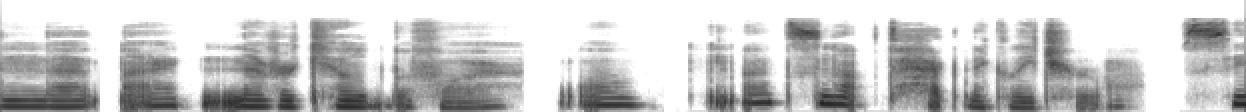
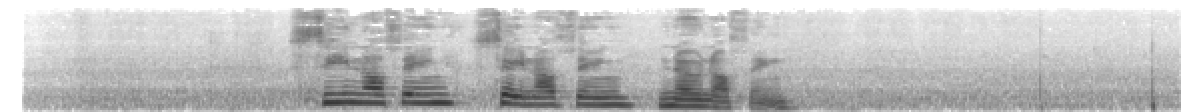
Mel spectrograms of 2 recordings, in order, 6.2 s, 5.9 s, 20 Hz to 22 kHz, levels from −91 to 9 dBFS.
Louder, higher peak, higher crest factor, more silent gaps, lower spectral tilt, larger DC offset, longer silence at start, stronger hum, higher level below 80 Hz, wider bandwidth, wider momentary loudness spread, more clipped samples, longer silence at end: first, -19 LUFS vs -23 LUFS; first, 0 dBFS vs -6 dBFS; about the same, 18 dB vs 20 dB; first, 0.49-0.58 s, 2.61-2.78 s, 3.31-3.43 s, 5.72-5.90 s vs none; about the same, -4.5 dB/octave vs -4.5 dB/octave; neither; second, 0 s vs 0.5 s; neither; first, -54 dBFS vs -76 dBFS; second, 12 kHz vs 16 kHz; second, 14 LU vs 25 LU; neither; about the same, 0 s vs 0.1 s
